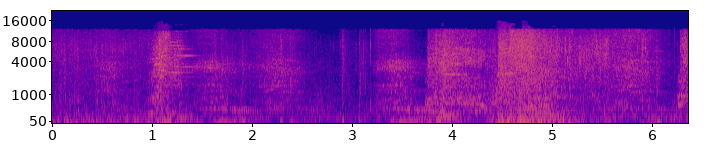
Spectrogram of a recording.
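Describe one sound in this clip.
A blade swishes and strikes.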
